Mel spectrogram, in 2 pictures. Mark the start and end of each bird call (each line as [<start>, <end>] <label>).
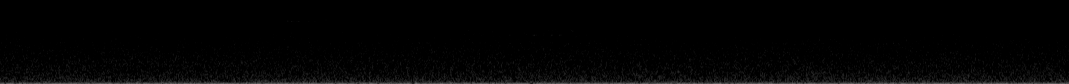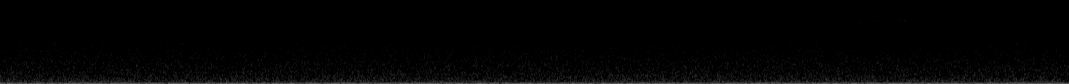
[0.00, 13.69] Red-breasted Nuthatch (Sitta canadensis)
[1.99, 4.39] Golden-crowned Kinglet (Regulus satrapa)
[18.19, 21.29] Golden-crowned Kinglet (Regulus satrapa)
